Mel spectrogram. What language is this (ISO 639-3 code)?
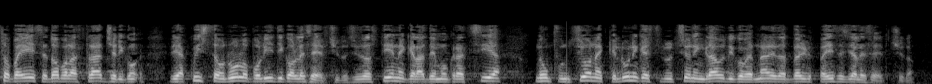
ita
